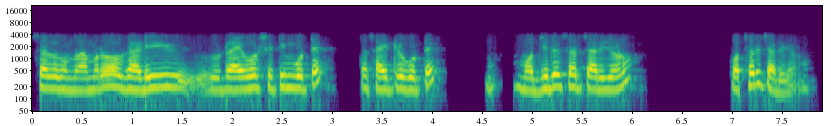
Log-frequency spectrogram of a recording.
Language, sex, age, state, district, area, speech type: Odia, male, 18-30, Odisha, Dhenkanal, rural, conversation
